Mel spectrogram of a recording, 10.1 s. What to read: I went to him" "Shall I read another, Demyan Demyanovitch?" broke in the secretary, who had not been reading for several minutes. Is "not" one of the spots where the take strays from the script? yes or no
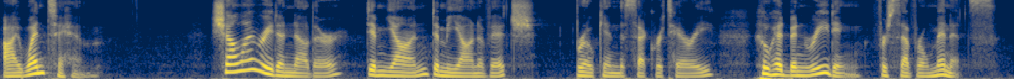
yes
